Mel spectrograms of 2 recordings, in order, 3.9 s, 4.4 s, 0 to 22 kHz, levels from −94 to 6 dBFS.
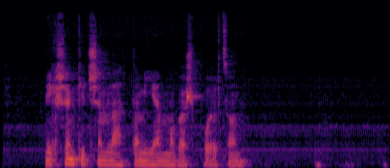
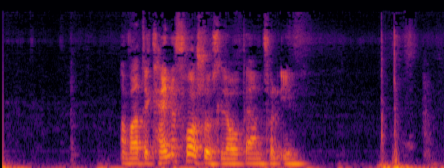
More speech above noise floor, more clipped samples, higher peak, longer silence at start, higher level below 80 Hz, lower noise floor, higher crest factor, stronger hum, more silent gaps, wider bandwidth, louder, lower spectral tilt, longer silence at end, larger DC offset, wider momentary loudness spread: about the same, 29 dB vs 27 dB; neither; second, -22 dBFS vs -2 dBFS; first, 0.45 s vs 0 s; second, -68 dBFS vs -42 dBFS; first, -69 dBFS vs -49 dBFS; about the same, 22 dB vs 22 dB; neither; neither; about the same, 16.5 kHz vs 16.5 kHz; second, -41 LUFS vs -23 LUFS; about the same, -4.5 dB/octave vs -4 dB/octave; about the same, 0.05 s vs 0 s; neither; first, 22 LU vs 19 LU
